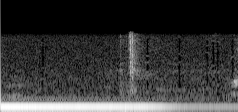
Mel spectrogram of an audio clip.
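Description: The final low note of an acoustic guitar hymn accompaniment ringing on and dying away about one and a half seconds in. A short click comes just before the fade.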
